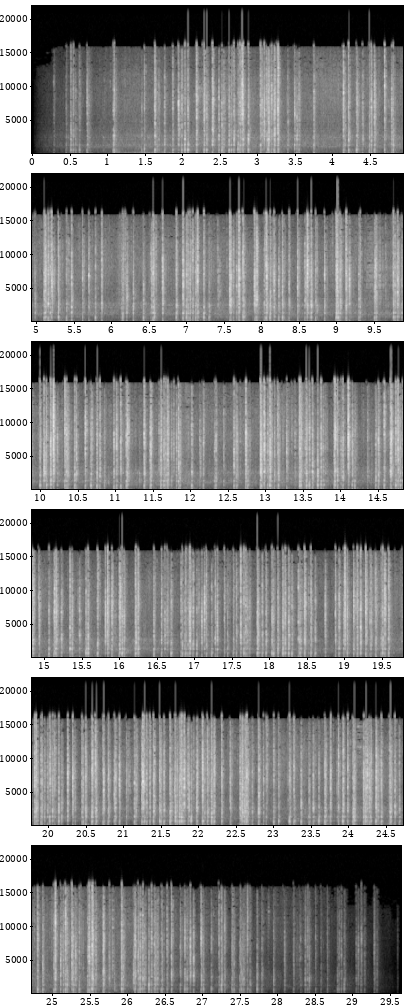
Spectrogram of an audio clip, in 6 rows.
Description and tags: Zoom H2N recording of popcorn machine making popcorn
Machine, Popcorn, Popping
